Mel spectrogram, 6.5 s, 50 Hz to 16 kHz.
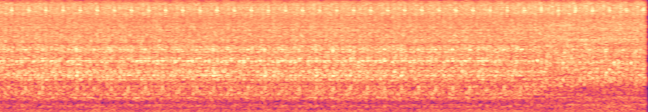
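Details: Nissan QG16DE engine without hydraulic lifters, idling: light regular tapping about three per second, felt between cylinders 1 and 2 at front of block; began 1.5k km ago, after piston rings, oil rings, timing chain and guide replaced 2k km ago; oil change didn't help; gone when revved. Cause unknown.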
